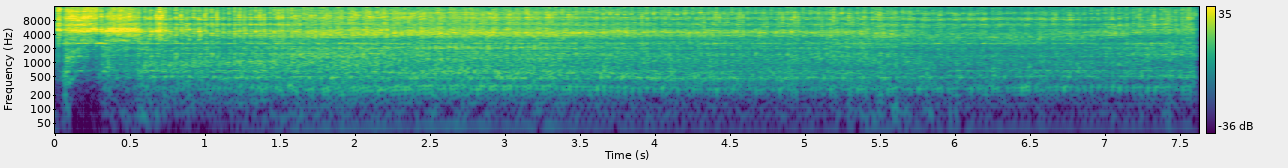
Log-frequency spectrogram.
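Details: 1980 Evinrude 4.5 hp two-stroke outboard, cold start: loud uneven stumbling buzz; runs with fuel valve shut, floods when opened, owner suspects stuck needle. Found a broken pulse-tube diaphragm, carb rebuilt and float adjusted; carburetor flooding, rough running.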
